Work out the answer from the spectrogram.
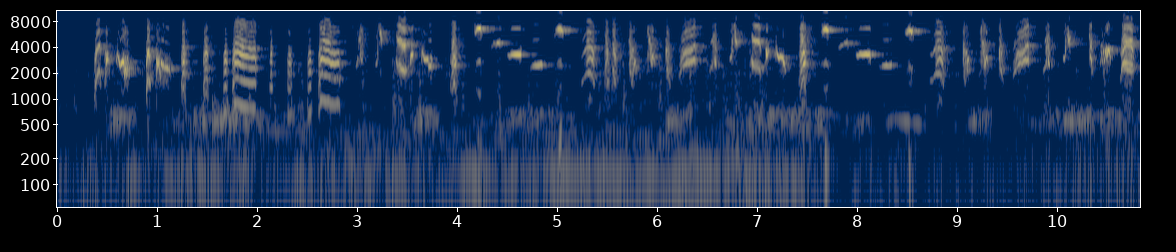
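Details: Full 'isian' repertoire of a long-tailed shrike (cendet) for young birds to learn. Rapid varied chattering with rising harmonic squeals early on, then a scatter of pure whistles among continuous scratchy notes.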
